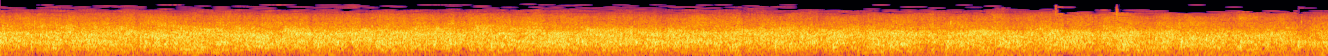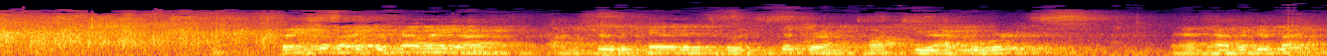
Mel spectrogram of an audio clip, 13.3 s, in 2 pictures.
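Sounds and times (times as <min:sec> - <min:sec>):
audience applause for candidates: 0:00.0 - 0:08.5
speech: 0:08.0 - 0:13.2.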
